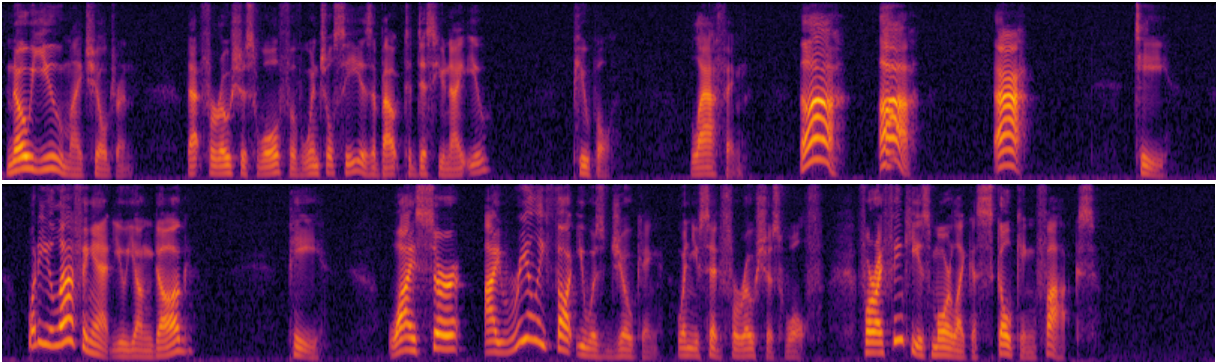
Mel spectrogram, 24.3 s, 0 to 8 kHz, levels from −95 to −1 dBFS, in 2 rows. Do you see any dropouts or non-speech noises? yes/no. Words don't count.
no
